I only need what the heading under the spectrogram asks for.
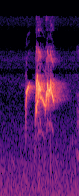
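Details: Female red-whiskered bulbul calling to draw in a male, giving a short clear note followed by a longer rich warbled whistle that trails off, with a quiet background.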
